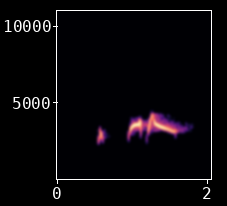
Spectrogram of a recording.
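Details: Olive-sided flycatcher (Contopus cooperi) song: a short, sharp opening note, then two loud, clear whistles, the last slurred and falling, often rendered 'quick, three beers'.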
